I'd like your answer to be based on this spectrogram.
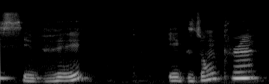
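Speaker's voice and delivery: normal talking voice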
